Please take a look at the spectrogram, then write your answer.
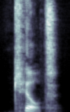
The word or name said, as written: kilt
